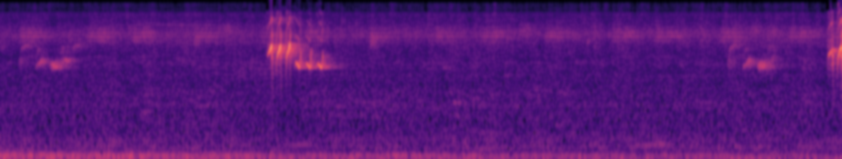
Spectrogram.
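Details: Wild cinereous tit (gelatik batu) singing vigorously, a recording meant as a lure to draw other birds. Two short bursts of high, sharp repeated notes break a quiet background, the second cut off at the end.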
